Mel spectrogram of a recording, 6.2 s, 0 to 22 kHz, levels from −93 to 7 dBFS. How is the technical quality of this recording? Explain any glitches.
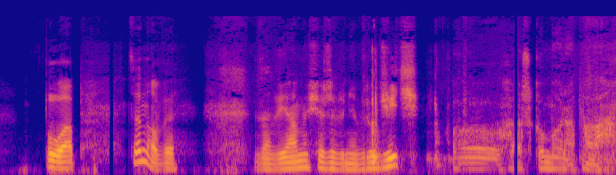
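Two brief silences break the recording, at 1.09 to 1.14 s and 5.14 to 5.18 s. Each is a gap between stream segments: the 2-second segments' timestamps leave a hole that playback fills with silence, adding about 43 and 46 ms. Unlike a dropout, nothing is lost. The sound stops abruptly and resumes exactly where it left off.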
